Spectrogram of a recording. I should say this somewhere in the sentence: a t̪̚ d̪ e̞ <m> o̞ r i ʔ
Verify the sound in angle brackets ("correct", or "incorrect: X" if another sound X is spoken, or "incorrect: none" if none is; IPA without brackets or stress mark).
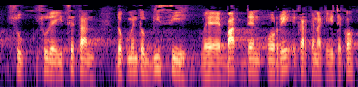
incorrect: n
